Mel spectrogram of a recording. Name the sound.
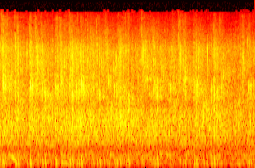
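audience applause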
